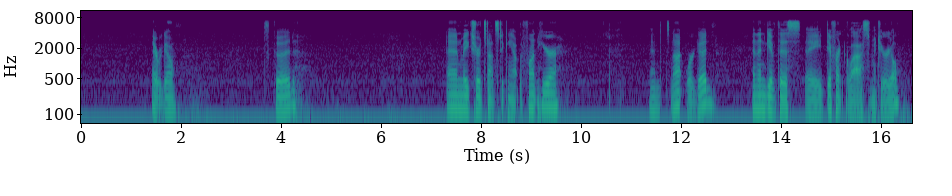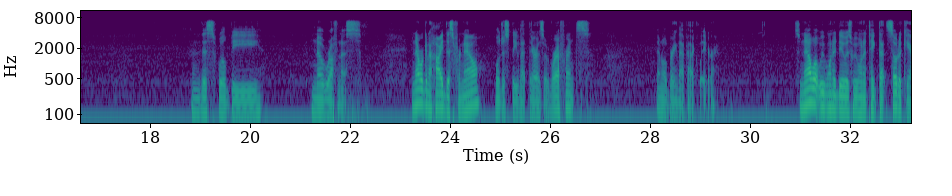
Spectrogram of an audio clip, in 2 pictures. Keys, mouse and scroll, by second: 0.6 scroll up 2, 0.7-1.1 middle drag, 1.1-1.5 scroll down 1, 1.5-1.8 shift+middle drag, 1.8 shift+scroll up 1, 1.9-3.2 middle drag, 3.2-4.0 scroll up 1, 4.0 g, 6.1-6.9 middle drag, 6.9-7.3 scroll up 2, 7.3-9.7 shift+middle drag, 9.7-10.1 scroll down 3, 10.1-12.3 middle drag, 12.3 scroll down 1, 12.5-14.2 shift+middle drag, 14.2 click, 15.1 click, 15.5-19.8 drag, 20.4-22.1 drag, 22.1-23.1 middle drag, 23.1 h, 23.6-26.3 middle drag, 26.3-27.3 scroll up 1, 27.3-29.8 shift+middle drag, 29.8 click, 30.4-32.8 middle drag, 32.8 click.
